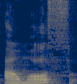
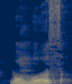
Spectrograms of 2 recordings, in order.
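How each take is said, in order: First: "almoço" with the verb's open stressed o. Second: "almoço" with the noun's closed stressed o. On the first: Teacher showing a pronunciation difference, open O in "almoço". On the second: Teacher showing a pronunciation difference, closed O in "almoço". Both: Shown as a demonstration. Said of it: "há uma diferença de pronúncia".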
